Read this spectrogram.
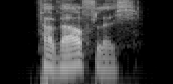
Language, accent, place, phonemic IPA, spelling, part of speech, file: German, Germany, Berlin, /fɛɐ̯ˈvɛʁflɪç/, verwerflich, adjective, De-verwerflich.ogg
- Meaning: reprehensible (morally unacceptable)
